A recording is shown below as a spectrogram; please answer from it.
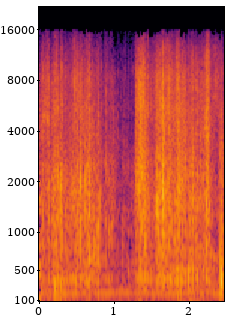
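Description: Plastic bags and expanded-paper packing crinkling and rustling as items are handled and lifted out of a cardboard box, a little busier in the second half.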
